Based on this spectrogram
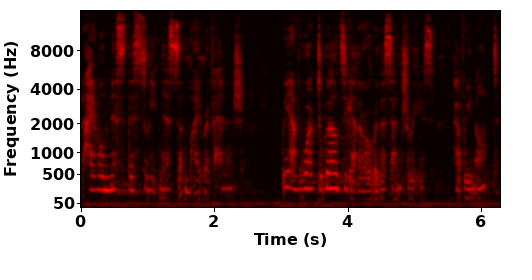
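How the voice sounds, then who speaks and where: A woman whispers in a put-on character voice with a hissing sound. Her pace is moderate. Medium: read story. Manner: imperious, mocking.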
